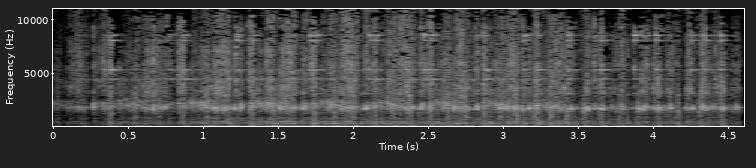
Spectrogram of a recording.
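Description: A sewing machine runs in a tailoring course class in Khushal Khan, Kabul. It gives a loud, steady, fast rattling whir that continues throughout without pause.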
